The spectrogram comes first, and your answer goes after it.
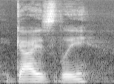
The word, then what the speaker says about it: Geissele: like and enjoy and that would of course be pronounced a properly geely trigger this is SAS AE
